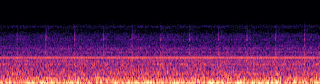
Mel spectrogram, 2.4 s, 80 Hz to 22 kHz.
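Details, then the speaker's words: Diesel heater on level 10 (high), wide open: even, strong fan roar with a steady combustion rumble, no surging or ticking; running smoothly at full power. "Now it's running full wide open, it sounds like. Amps are going up. It's pumping more fuel and it's moving more air."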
